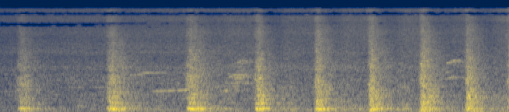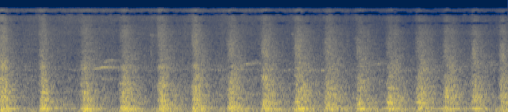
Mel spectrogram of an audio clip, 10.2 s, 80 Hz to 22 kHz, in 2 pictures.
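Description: GWR Castle-class 4-6-0 steam locomotive 5043 Earl of Mount Edgcumbe pulling away, its exhaust barking in sharp chuffs. The chuffs quicken from a little over one a second to about three a second as it gathers speed.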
